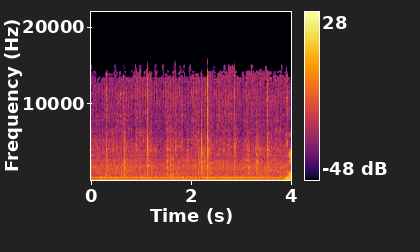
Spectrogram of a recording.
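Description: Riding noise from a moving bicycle: a steady hum at one pitch over an even rushing noise, with a few faint ticks.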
